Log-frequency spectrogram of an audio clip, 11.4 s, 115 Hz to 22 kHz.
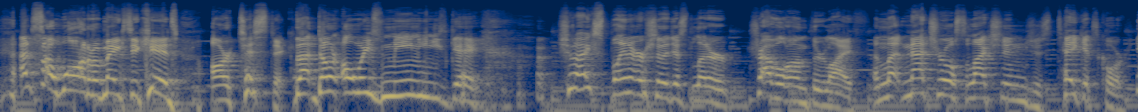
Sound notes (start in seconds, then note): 4.8 defeated chuckle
